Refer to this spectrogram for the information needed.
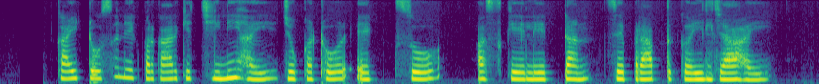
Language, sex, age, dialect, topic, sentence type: Magahi, female, 18-24, Western, agriculture, statement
